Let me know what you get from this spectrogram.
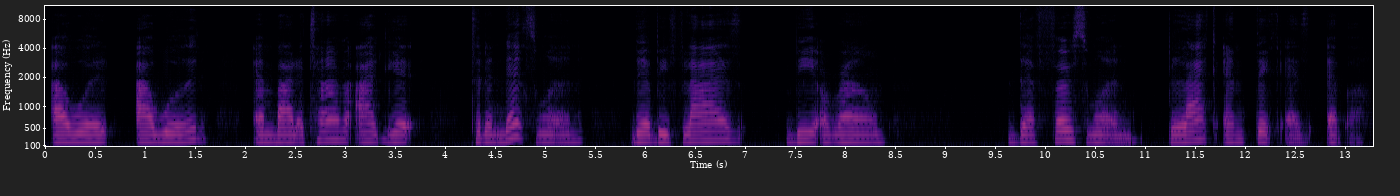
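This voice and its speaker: Woman acting a slow, weary, humble storyteller. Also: mid-range voice, steady tone, creaky, darkish tone. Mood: solemn recollection. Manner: slow, plainspoken, folksy repetition of phrases. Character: weary, humble formerly enslaved woman recounting wartime nursing.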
